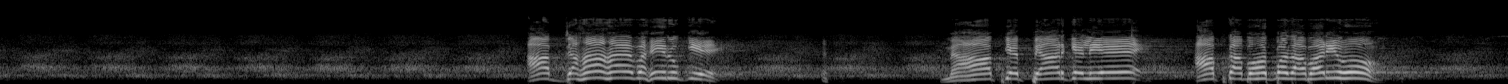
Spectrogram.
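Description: A large crowd murmurs steadily in the background.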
